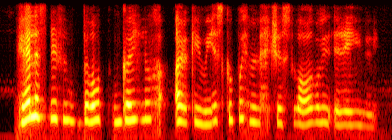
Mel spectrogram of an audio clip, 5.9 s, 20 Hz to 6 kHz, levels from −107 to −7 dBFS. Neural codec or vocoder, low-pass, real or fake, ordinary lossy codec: codec, 16 kHz in and 24 kHz out, 0.8 kbps, FocalCodec, streaming, 65536 codes; 5.4 kHz; fake; Opus, 64 kbps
